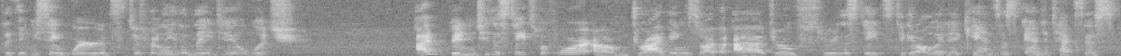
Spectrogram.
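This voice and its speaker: A woman's voice: a little high, unhurried, low-quality recording. A young woman with a Canadian accent chatting casually to her camera at home, rambling, correcting herself and giggling. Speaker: vlogger. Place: room at home with a fan running. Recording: steady fan noise behind.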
